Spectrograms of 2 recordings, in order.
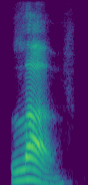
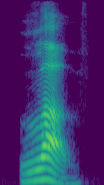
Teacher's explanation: But anyway, we say there's a dark L and a light L. And the dark L is pronounced inside the mouth, and the light L is pronounced beyond the teeth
